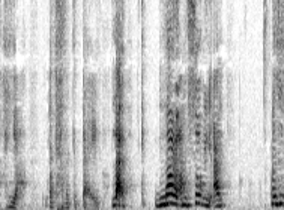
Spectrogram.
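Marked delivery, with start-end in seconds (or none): 0.1-1.4 mock uninterested cashier, much softer and lower; imitating a cashier who can't be bothered; dismissive mumble. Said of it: "your face is like this".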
